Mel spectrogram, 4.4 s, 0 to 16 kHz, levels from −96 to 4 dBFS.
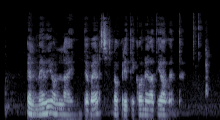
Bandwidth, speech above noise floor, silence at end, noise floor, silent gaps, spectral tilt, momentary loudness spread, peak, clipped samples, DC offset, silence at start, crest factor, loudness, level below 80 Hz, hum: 10.5 kHz; 20 dB; 0.25 s; -54 dBFS; none; -4.5 dB/octave; 18 LU; -18 dBFS; under 0.1%; under 0.1%; 0.55 s; 18 dB; -34 LUFS; -72 dBFS; none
